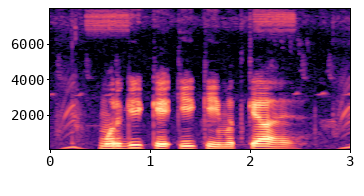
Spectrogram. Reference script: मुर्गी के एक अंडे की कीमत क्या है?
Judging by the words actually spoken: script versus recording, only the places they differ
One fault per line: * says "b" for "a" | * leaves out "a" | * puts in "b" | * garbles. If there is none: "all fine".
* leaves out "एक अंडे"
